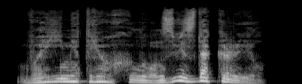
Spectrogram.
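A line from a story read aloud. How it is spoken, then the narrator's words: Pleading. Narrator (Russian): взмолилась Ореола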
